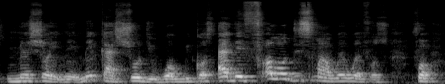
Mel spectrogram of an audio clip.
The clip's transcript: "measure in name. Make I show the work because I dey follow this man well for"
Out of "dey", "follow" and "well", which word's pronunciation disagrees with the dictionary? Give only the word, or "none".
well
